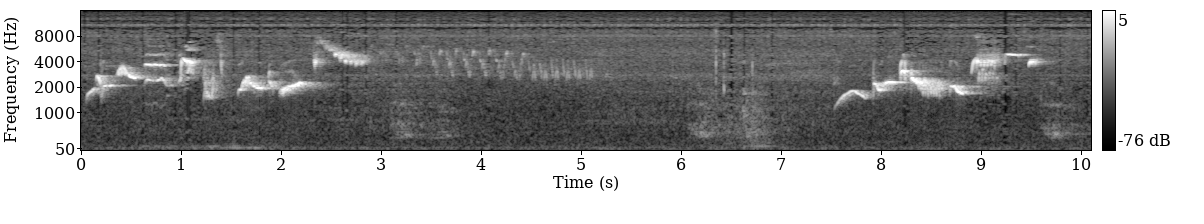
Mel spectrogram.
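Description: A male European greenfinch sings bursts of bright twittering notes and quick trills, with pauses between phrases and a faint low rumble beneath.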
